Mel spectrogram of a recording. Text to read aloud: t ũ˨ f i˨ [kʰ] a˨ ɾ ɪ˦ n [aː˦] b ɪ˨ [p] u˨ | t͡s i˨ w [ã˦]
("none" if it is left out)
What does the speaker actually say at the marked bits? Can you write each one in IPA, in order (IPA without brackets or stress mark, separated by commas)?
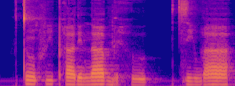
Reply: pʰ, aː˦, h, a˦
